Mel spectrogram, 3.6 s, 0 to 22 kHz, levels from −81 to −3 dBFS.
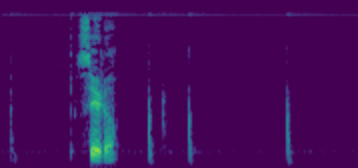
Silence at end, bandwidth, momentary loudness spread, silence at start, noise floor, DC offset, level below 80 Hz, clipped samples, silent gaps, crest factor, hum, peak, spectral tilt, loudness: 0.7 s; 16.5 kHz; 27 LU; 0.8 s; -69 dBFS; under 0.1%; under -90 dBFS; under 0.1%; none; 24 dB; none; -8 dBFS; -0.5 dB/octave; -25 LUFS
